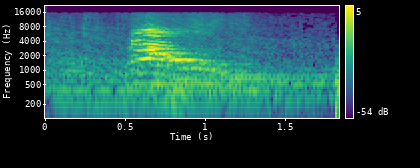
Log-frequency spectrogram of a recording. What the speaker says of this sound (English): 1, 2, 3 cute kittens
